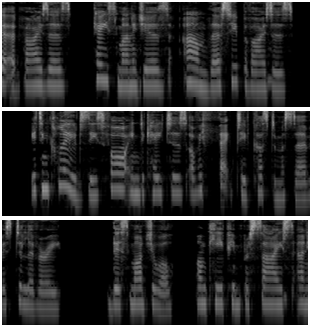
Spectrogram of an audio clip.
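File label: E-learning Government Training RP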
